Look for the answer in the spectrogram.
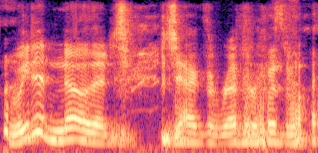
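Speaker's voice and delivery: laughing. Real, not acted. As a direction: keep giggling through the punchline.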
